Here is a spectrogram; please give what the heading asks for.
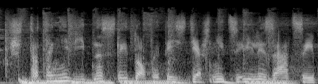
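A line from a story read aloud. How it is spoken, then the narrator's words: Hissing. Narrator (Russian): прошипел, наконец, Плагдрк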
